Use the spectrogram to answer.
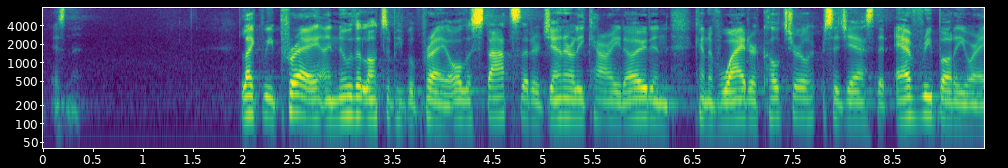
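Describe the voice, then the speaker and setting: A man in his thirties, a pastor, tells stories through a conversational sermon and keeps ending sentences with "right?". He has a mid-range, darkish voice. The recording has the long reverb of a hall.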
